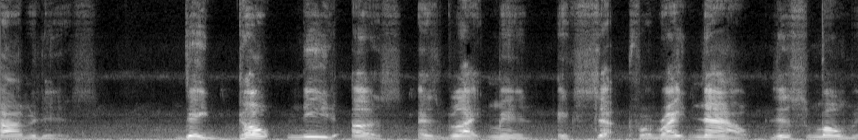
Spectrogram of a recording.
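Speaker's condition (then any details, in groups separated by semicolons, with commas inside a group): Slurred speech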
